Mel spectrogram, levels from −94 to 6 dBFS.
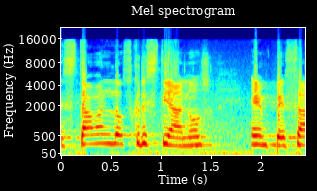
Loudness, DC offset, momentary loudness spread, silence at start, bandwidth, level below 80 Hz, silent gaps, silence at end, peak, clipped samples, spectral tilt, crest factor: -10 LUFS; 0.3%; 6 LU; 0 s; 16 kHz; -36 dBFS; none; 0 s; 0 dBFS; 0.9%; -3.5 dB/octave; 10 dB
